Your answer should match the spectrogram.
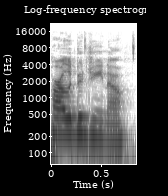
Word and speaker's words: Gugino: Carla Gugino.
